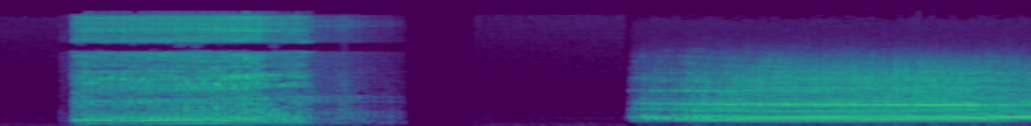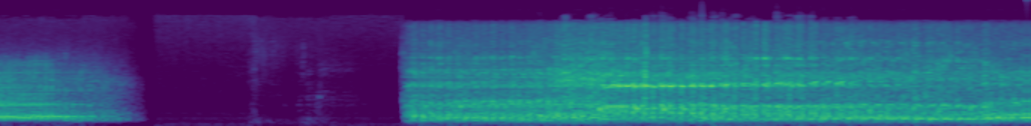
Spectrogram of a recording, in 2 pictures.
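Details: Crocodilian sounds: three loud, deep rumbling growl-like bellows, each about two to four seconds long, separated by silence, the last one harsher and noisier.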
